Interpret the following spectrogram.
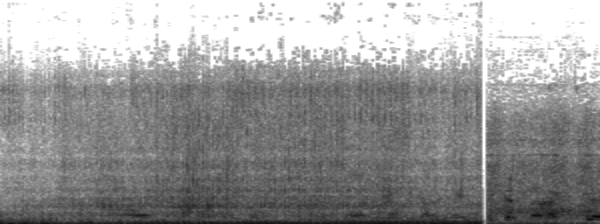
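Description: Helio Courier's piston engine and propeller at full takeoff power, a steady drone that holds one pitch. It cuts off abruptly near the end, and voices take over.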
